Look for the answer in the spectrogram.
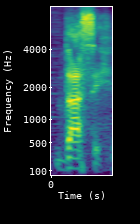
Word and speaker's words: Daze: y Days es D-A-Z-E. Dace.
